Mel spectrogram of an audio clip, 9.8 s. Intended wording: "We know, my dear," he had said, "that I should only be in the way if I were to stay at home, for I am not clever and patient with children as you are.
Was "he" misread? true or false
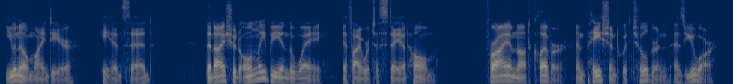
false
